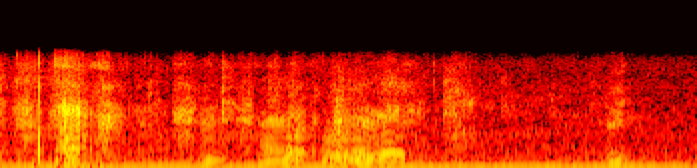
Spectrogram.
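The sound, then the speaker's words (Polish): Dogs growl in low, rumbling bursts over a few seconds, starting with a short sharp yelp-like sound, with no one talking. “Kto was tworzy, drogie psy?”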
